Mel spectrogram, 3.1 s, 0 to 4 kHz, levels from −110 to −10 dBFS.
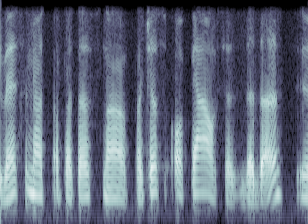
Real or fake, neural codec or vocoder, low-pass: real; none; 3.6 kHz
